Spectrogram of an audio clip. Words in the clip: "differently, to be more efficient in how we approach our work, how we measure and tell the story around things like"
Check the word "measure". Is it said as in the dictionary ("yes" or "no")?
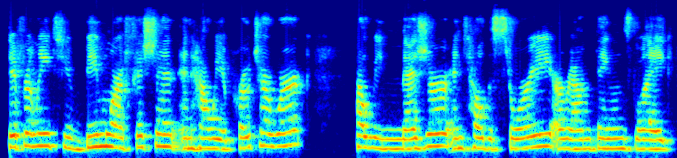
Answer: yes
